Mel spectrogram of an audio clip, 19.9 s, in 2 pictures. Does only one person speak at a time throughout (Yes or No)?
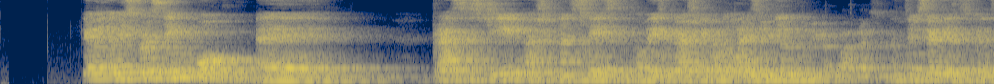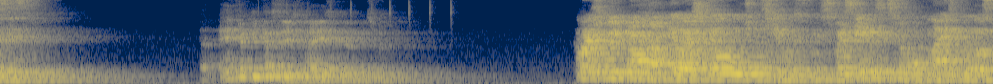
No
